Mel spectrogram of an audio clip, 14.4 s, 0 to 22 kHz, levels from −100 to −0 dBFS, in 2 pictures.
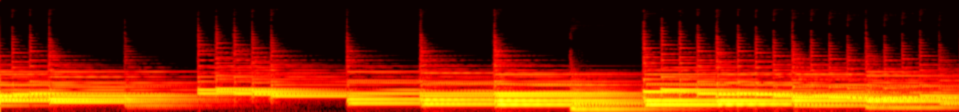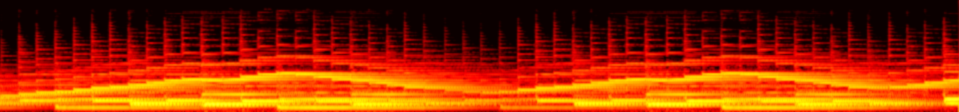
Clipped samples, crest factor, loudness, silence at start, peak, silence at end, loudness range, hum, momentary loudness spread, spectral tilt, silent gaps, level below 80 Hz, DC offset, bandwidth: under 0.1%; 14 dB; -27 LUFS; 0 s; -12 dBFS; 0 s; 3 LU; none; 8 LU; -8.5 dB/octave; none; -52 dBFS; under 0.1%; 8 kHz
